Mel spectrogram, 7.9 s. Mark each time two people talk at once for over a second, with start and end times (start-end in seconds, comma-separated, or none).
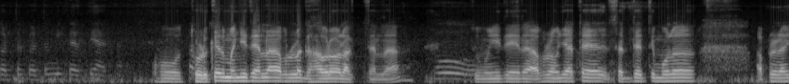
none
